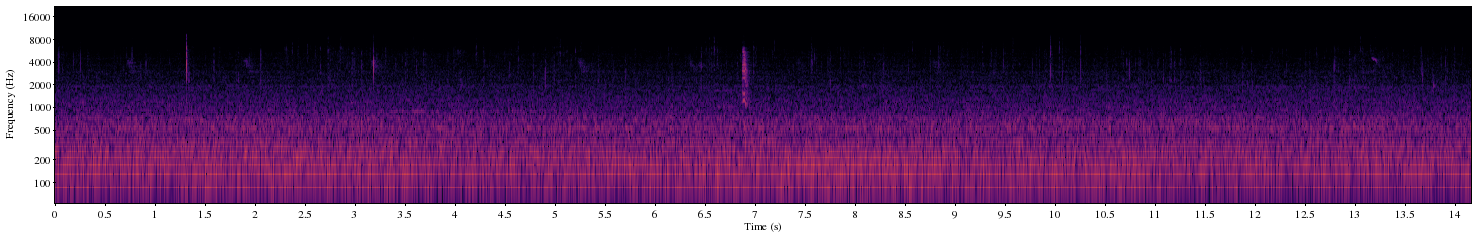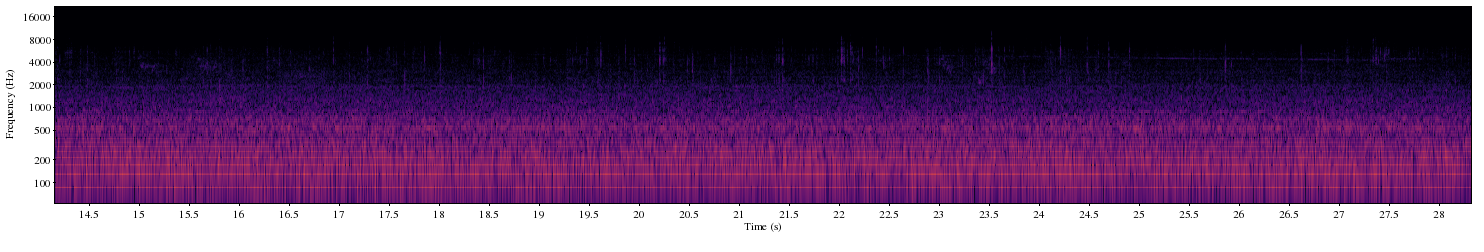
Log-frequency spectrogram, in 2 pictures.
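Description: Birds peck at seeds on the ground with small tapping clicks.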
